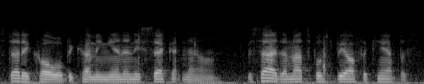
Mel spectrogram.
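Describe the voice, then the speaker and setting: Man playing loyal schoolboy pal, mid-pitched, boyish, prodding, talkative, vintage radio serial, faintly noisy muffled sound. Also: fairly even intonation, fast, close to an everyday voice. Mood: frank, supportive. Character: loyal, talkative schoolboy chum, frank and concerned. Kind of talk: 1940s radio acting. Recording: noisy, dull old radio recording.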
